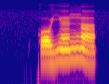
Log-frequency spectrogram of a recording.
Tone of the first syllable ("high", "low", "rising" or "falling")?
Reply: low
